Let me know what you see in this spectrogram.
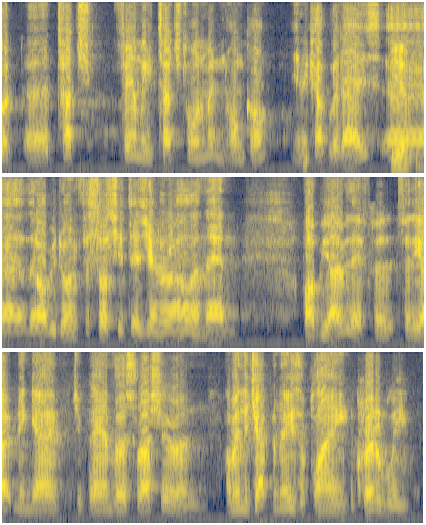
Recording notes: Picks up the phone following Australia's win v the All Blacks.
